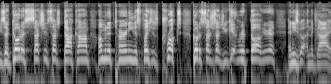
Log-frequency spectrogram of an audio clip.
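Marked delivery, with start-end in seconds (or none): 0.2-5.3 put-on screaming, pitched higher and faster. Retelling how an attorney screamed at the couple at the next table: retelling a man screaming. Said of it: "he starts like screaming".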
